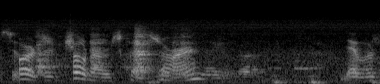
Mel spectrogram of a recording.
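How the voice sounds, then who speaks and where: A woman with an American accent and lively intonation, amid noticeable background noise and audible room echo. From Oklahoma. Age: 90s. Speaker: family elder being interviewed. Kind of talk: family oral history interview.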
